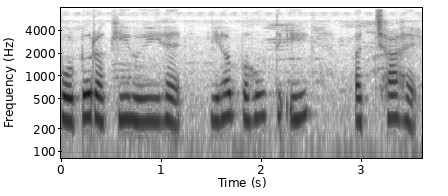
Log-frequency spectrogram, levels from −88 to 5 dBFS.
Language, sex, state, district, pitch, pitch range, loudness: Hindi, female, Maharashtra, Gondia, 270 Hz, 255-280 Hz, -18 LUFS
